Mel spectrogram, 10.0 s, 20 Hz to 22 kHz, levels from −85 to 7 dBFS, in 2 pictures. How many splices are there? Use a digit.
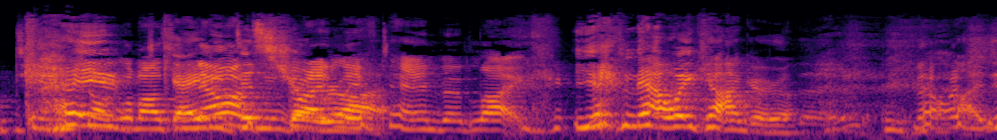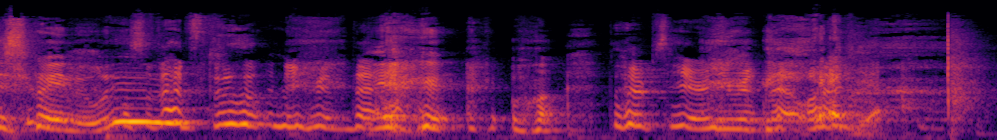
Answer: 1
